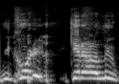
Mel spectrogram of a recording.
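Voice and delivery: mock yell, high and loud.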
